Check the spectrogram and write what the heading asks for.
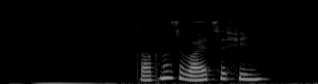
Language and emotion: Russian, positive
